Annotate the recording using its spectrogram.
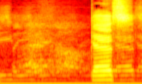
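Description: A male orator's chanted delivery through a public-address microphone: a steady low drone, then about one and a half seconds in a short, loud chanted call that rises in pitch and ends on a hissed 's'.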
